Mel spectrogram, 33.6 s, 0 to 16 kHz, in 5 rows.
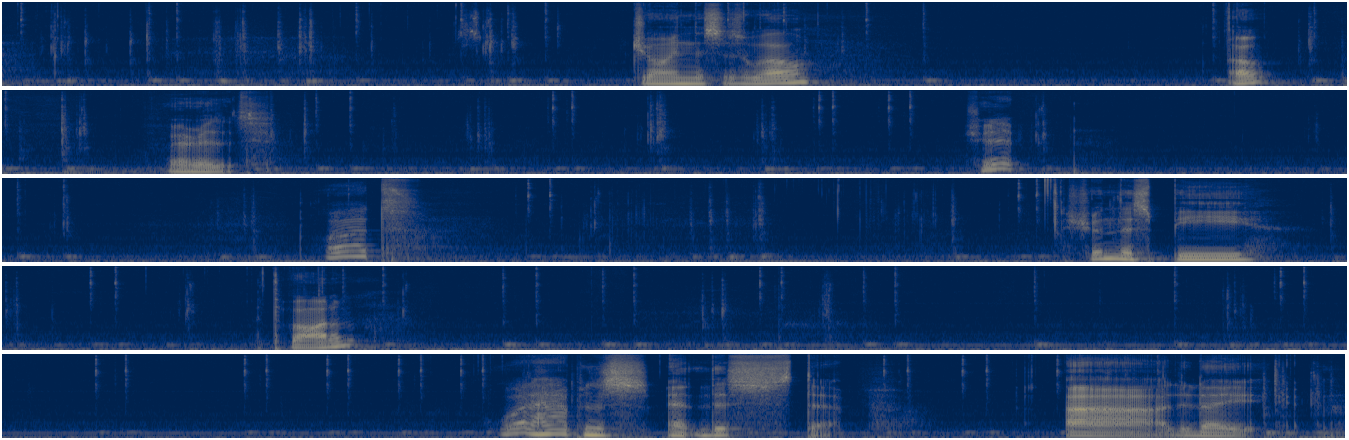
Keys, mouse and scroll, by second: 0.4-1.6 drag, 1.1 x, 1.8-2.9 ctrl+shift+right drag, 3.2-4.4 ctrl+shift+middle drag, 3.6-5.9 drag, 6.2-7.7 scroll down 2, 7.7-10.5 scroll up 3, 9.5 alt+shift+click, 10.9 alt+shift+click, 11.2 alt+shift+click, 12.0-13.1 alt+shift+drag, 13.9 middle click, 16.1-17.8 alt+shift+drag, 17.1 z, 18.6-20.2 alt+shift+drag, 20.7 alt+shift+click, 22.3 middle click, 22.5-24.3 scroll up 1, 23.0-24.5 shift+middle drag, 24.0-25.5 alt+shift+drag, 24.7-25.0 alt+shift+middle drag, 26.6-28.7 alt+shift+drag, 28.9 alt+shift+drag, 29.2 alt+shift+click, 30.7 alt+shift+click, 31.3 alt+shift+click, 31.7 alt+shift+click, 32.2 alt+shift+click, 32.8 scroll down 2, 33.5 scroll down 1.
